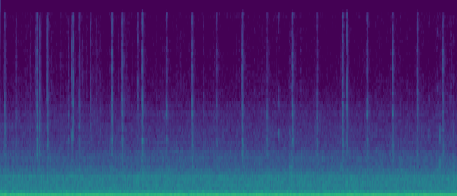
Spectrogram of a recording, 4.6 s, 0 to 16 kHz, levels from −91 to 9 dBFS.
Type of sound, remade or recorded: recorded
